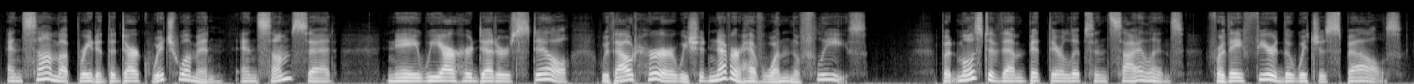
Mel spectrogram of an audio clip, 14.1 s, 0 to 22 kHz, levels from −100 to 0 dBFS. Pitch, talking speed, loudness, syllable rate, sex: 170 Hz, 170 wpm, -18 LUFS, 4.2 syllables/s, female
